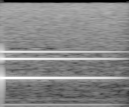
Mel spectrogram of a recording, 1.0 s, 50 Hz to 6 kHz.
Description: Chime High Sound Effect
chime-high.mp3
